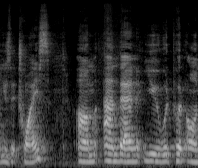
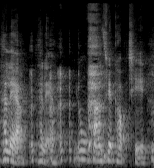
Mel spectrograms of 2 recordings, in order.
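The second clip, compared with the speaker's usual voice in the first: put-on costume-drama, period-drama style voice. Joking about watching Downton Abbey reruns again: Downton Abbey voice. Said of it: "so my voice is gonna be more".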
